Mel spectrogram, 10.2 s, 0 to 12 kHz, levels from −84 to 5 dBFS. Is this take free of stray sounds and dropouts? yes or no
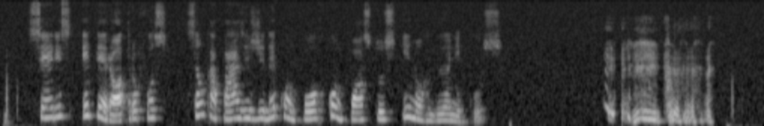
no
